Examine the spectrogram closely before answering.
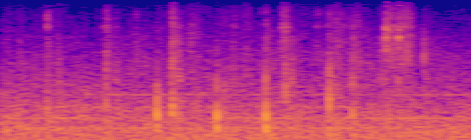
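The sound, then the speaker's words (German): Running footsteps of a man fleeing on foot with a pursuer behind, a few quick, faint steps over a steady noisy background. “Jacek rennt los und wird von Heidrichs Fahrer Klein mit gezückter Pistole verfolgt.”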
